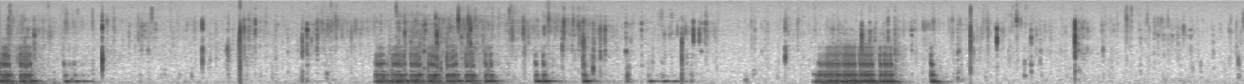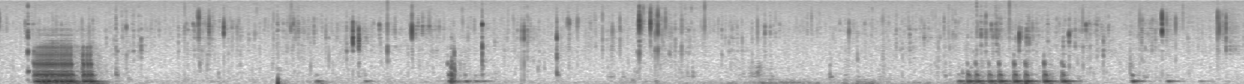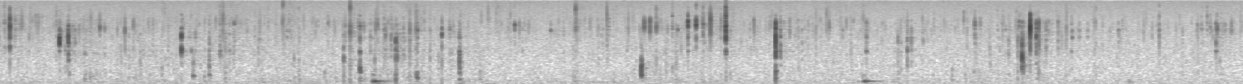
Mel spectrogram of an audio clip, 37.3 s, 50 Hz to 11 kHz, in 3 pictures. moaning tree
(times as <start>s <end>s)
0.0s 0.9s, 3.8s 5.6s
